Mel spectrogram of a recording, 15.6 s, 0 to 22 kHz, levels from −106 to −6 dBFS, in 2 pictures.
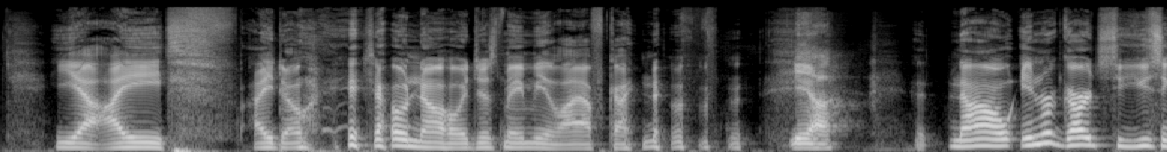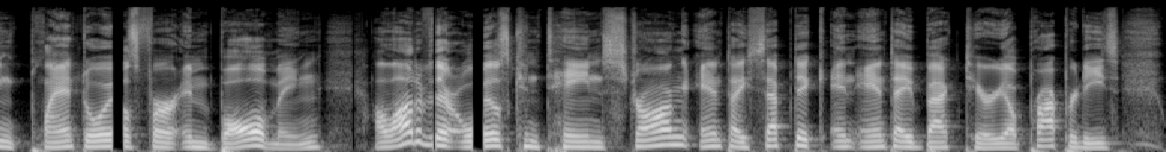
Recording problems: choppy; occasionally; from 8.5 to 11 s; 5% of the speech affected

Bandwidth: 17.5 kHz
